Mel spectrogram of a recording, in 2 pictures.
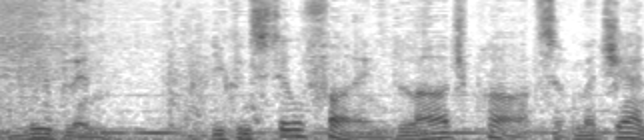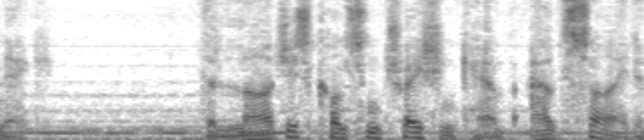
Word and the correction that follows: Majdanek: The announcer repeatedly mispronounces the name of the camp, Majdanek, as...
